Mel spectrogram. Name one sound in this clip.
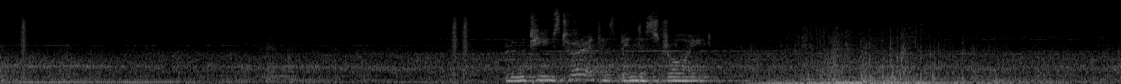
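Magical game sound effects chime and whoosh.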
